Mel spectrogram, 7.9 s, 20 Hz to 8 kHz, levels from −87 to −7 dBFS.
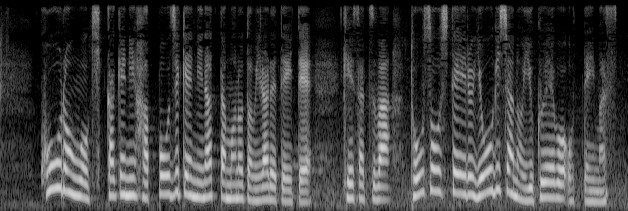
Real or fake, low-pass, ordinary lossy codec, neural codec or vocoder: real; 7.2 kHz; none; none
